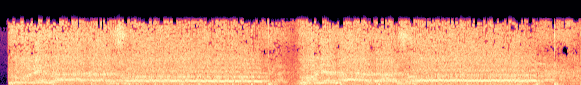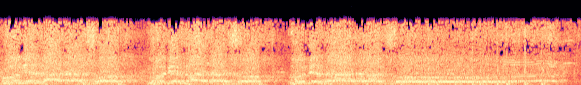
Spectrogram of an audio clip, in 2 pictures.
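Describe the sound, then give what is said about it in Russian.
A stadium crowd of Zenit football fans chants loudly in unison at a Saturday match, their sustained, tuneful phrases repeating in a steady rhythm with brief breaks between lines, a dense roar of voices throughout. “я хочу как раз сейчас показать, как восприняли вообще фанаты, болельщики «Зенита» на последнем матче в субботу в эту, как они восприняли эти слова и как это все выглядело.”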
